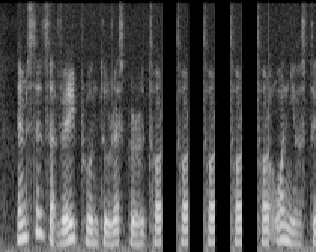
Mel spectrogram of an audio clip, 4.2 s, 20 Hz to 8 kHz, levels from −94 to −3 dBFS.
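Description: From 0.00 to 0.22 s, the background sounds like comfort noise in place of the real room sound: a steady, featureless hiss about 3 dB quieter than what follows. The sender likely stopped transmitting during the pause and the receiver synthesised noise to fill it.

From 2.14 to 3.57 s there is a stutter with silent gaps: a 146 ms fragment repeats four times, each followed by about 211 ms of digital silence, every 357 ms. The stream likely stalled, replaying its last fragment at each retry while the audio due then was lost. Throughout, nothing is present above 8 kHz, which fits a wideband call codec such as G.722.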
